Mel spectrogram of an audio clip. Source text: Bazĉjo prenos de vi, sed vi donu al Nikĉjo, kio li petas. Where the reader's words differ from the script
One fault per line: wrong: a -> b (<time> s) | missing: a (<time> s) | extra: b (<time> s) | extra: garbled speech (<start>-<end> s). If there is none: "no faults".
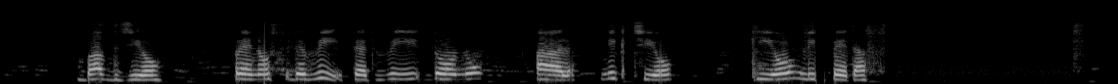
no faults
